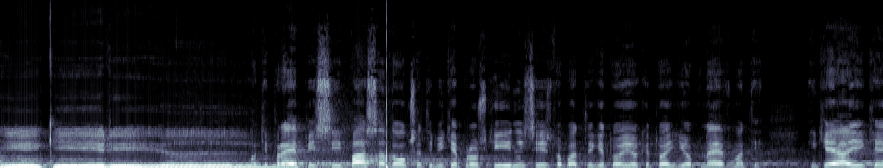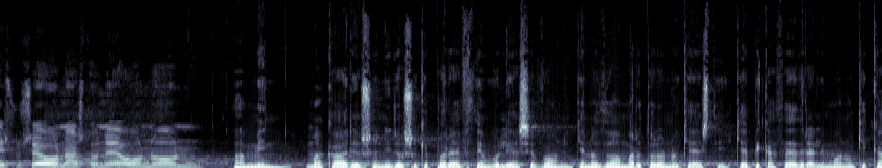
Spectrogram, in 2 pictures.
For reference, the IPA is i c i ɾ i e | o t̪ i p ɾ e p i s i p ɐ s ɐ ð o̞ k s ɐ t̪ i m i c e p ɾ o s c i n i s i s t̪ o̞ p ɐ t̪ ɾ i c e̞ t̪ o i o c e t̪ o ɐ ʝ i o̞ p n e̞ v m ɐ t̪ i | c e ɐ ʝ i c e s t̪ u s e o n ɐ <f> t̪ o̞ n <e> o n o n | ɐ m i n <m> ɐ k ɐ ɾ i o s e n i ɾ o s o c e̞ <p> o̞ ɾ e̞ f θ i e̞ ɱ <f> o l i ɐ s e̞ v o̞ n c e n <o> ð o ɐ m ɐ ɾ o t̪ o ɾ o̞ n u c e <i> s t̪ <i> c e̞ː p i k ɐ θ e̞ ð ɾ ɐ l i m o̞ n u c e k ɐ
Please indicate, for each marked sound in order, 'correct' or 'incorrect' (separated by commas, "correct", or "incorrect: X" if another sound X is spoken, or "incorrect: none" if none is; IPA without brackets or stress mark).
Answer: incorrect: s, correct, correct, correct, incorrect: v, correct, incorrect: e, correct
